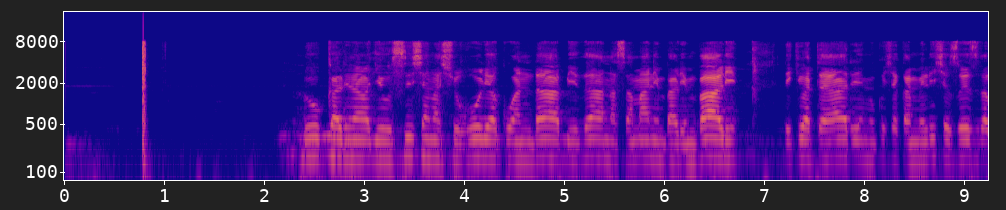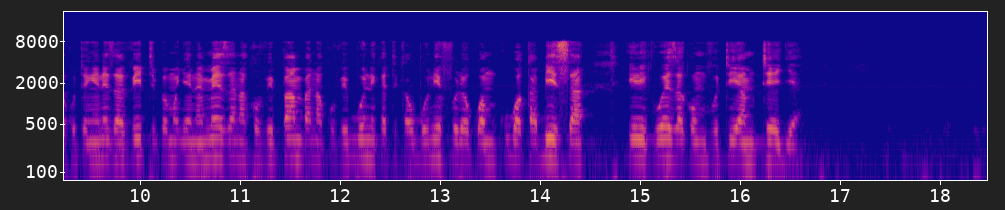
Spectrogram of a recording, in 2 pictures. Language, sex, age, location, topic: Swahili, male, 25-35, Dar es Salaam, finance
